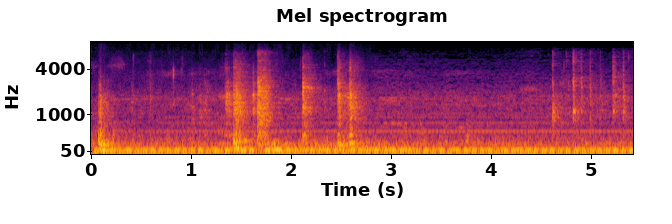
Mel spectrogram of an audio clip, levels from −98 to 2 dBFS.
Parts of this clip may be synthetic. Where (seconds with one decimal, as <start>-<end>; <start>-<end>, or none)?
1.3-1.8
